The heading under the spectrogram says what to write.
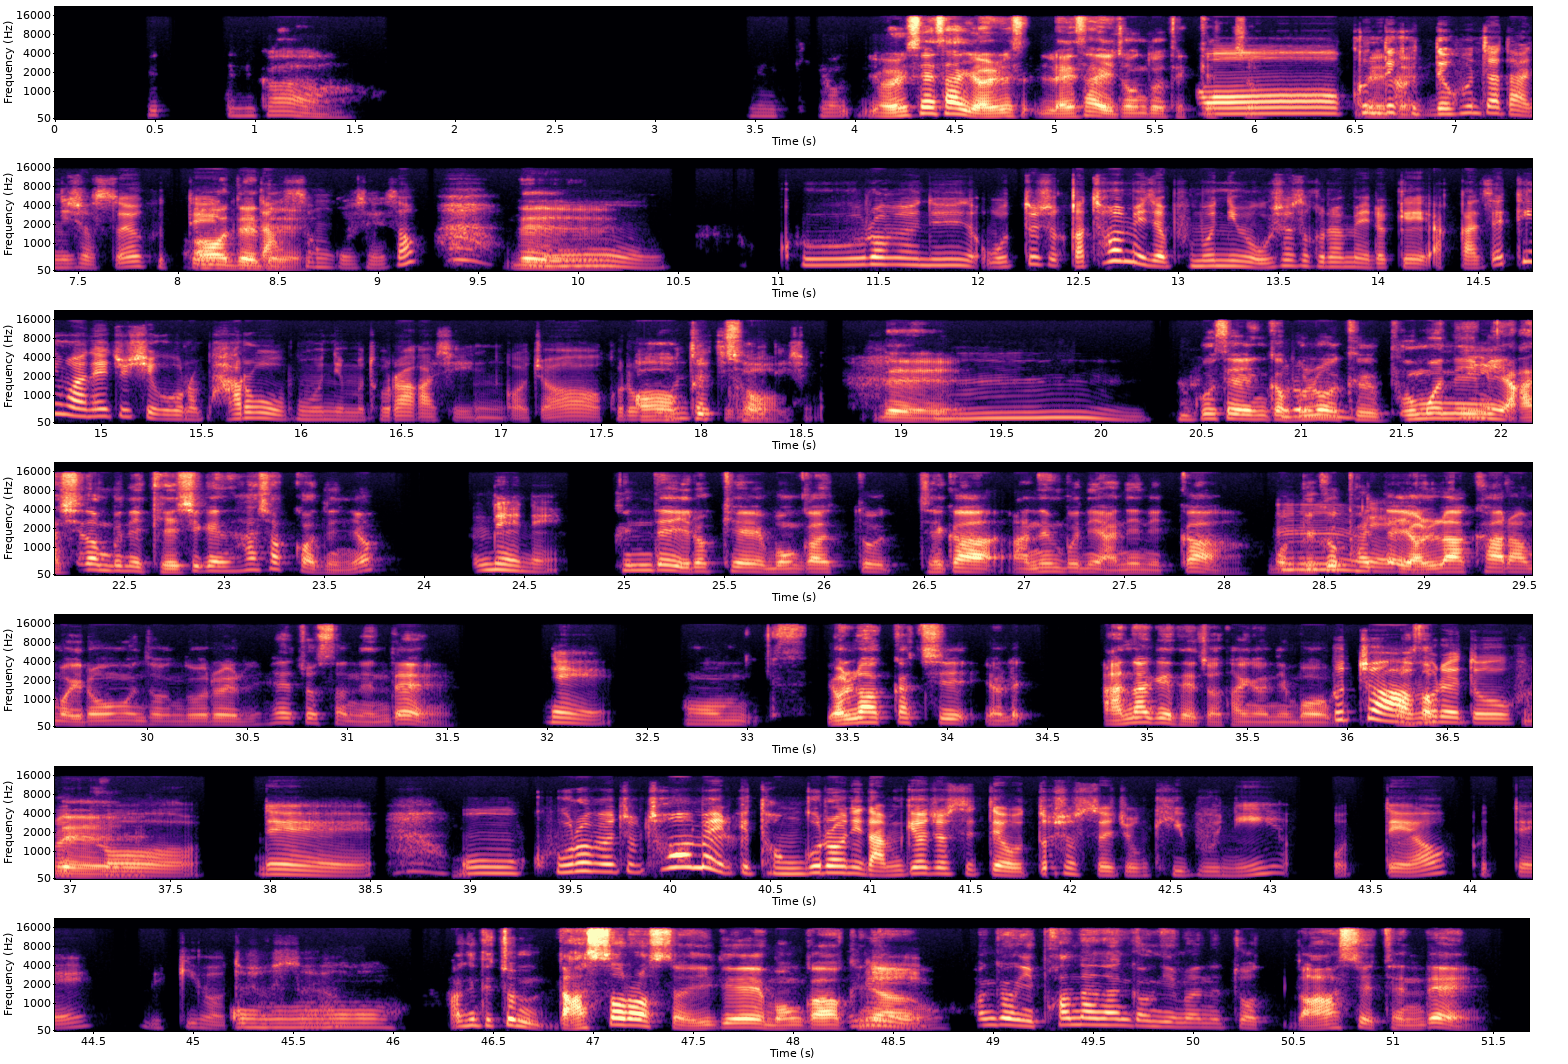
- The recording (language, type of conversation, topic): Korean, podcast, 첫 혼자 여행은 어땠어요?
- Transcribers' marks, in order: gasp; "연락" said as "열랙"; "편한" said as "펀한"; tapping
